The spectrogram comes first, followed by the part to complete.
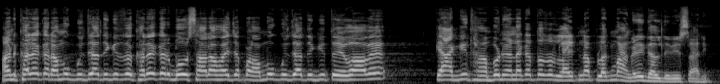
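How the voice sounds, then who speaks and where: A man's voice: sits high, very fast. A man doing stand-up, telling comic stories and acting out the dialogue of the people in them. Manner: animated joke-telling with quoted dialogue. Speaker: stand-up comedian. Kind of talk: Gujarati comic storytelling.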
